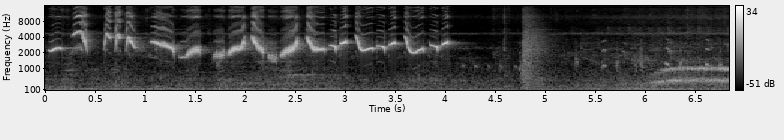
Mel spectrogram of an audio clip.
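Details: A Chinese hwamei sings rapid, varied whistled slurs and flicking notes for about four seconds, then falls silent, leaving a sharp click and a faint low hum.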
